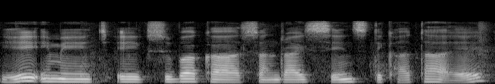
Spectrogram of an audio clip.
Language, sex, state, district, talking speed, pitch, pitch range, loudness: Hindi, male, Sikkim, Gangtok, 110 wpm, 120 Hz, 110-130 Hz, -18 LUFS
